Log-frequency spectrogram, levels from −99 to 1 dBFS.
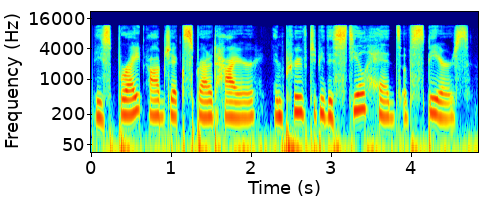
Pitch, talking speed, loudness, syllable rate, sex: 190 Hz, 175 wpm, -20 LUFS, 4.3 syllables/s, female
